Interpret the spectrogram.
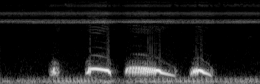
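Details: Tekukur, or spotted dove, coos as a bird-attracting lure: one brief note, then three mellow hoots, the longest bending down in pitch, loud and near with quiet hum behind.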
